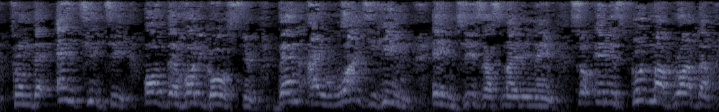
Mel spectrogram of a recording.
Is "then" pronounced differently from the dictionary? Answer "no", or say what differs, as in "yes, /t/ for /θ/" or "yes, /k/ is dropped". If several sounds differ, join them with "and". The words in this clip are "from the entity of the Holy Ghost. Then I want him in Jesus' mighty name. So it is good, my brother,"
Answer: no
